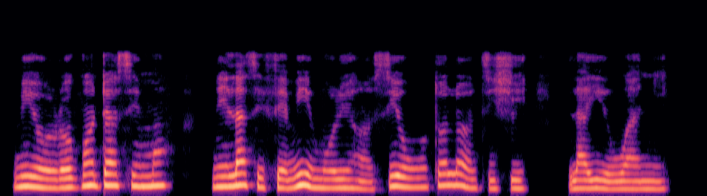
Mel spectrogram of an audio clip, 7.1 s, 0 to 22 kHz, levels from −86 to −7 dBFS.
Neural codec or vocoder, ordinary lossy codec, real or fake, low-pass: codec, 16 kHz, 16 kbps, FreqCodec, smaller model; none; fake; 7.2 kHz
